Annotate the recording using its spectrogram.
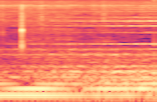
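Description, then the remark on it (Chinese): A low, steady rumble of thunder rolls on continuously during a lightning storm, deep and fairly quiet, with a brief faint crackle near the start and no voices. “轰隆隆，一道又一道的闪电照得天地间如同白昼。”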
